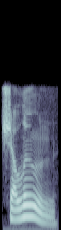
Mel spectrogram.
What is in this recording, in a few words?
"shalloon", words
